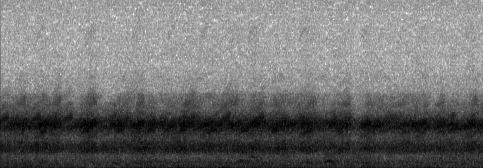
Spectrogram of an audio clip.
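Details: Frogs in chorus on a hot summer night, a continuous, even wall of overlapping high trilling voices with little rise and fall, steady to the end.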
